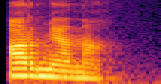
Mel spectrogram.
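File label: "армяна", Komi-Zyrian, female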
